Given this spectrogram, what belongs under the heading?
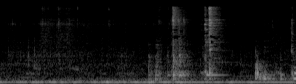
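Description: A spatula spreads egg omelet batter across a pan, giving soft scrapes and a few light metallic clinks over a low steady hum, faint and close.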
